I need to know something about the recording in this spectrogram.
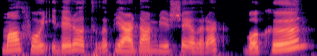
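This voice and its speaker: A woman's voice: mid-range voice, lively intonation, normal speed, a bit bright, clean tone. A woman reading an audiobook as a narrator, telling the story expressively. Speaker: audiobook reader.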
